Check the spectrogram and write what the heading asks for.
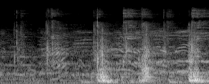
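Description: Live Bihu dance music with crowd noise and voices. Strong drum strokes, the dhol that drives Bihu dance, come in about a second in.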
